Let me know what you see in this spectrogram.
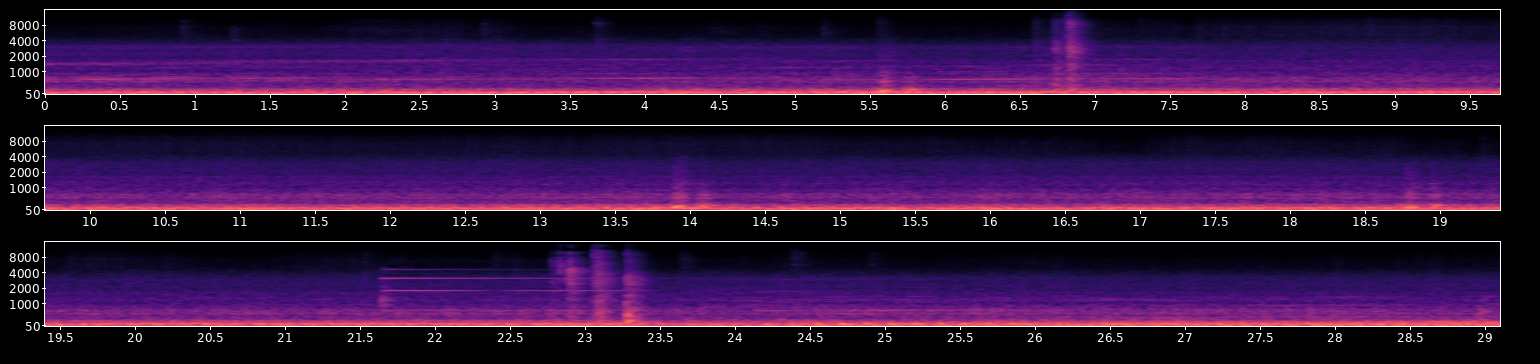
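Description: Running noise of an NS SNG electric multiple unit heard from the driver's cab: a steady low rumble of the train on the track, with a faint gliding whine in the first several seconds. There are two sharp clicks, and a short steady beep about three-quarters of the way through.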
